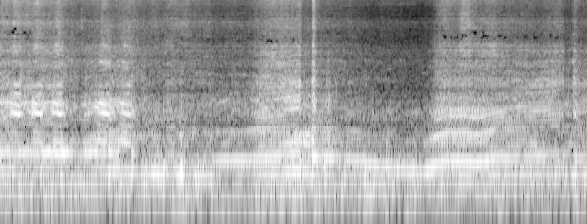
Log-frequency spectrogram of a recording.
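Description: Off-road buggy's engine revving under load through a muddy course, its pitch wavering with the throttle, dipping about four seconds in and rising again.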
